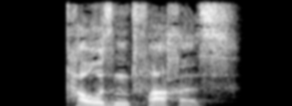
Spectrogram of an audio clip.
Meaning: strong/mixed nominative/accusative neuter singular of tausendfach
- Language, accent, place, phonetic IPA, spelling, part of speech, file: German, Germany, Berlin, [ˈtaʊ̯zn̩tfaxəs], tausendfaches, adjective, De-tausendfaches.ogg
